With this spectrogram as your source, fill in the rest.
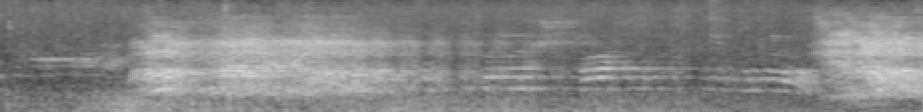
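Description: A large crowd at a religious gathering marking Youm al-Badr chants slogans in unison, loud, roaring swells of many voices that rise at the start, ease off briefly, then surge again at the end.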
